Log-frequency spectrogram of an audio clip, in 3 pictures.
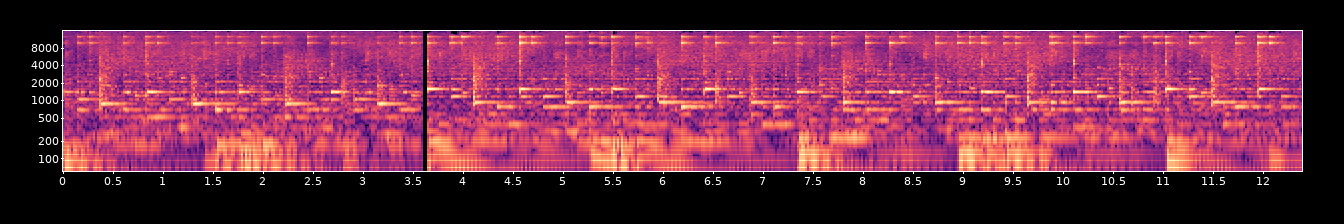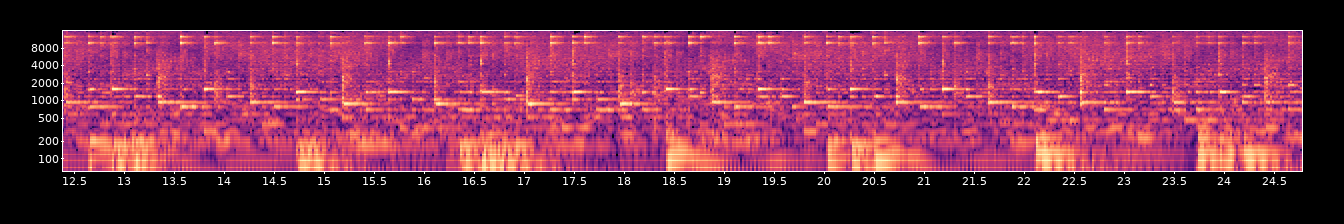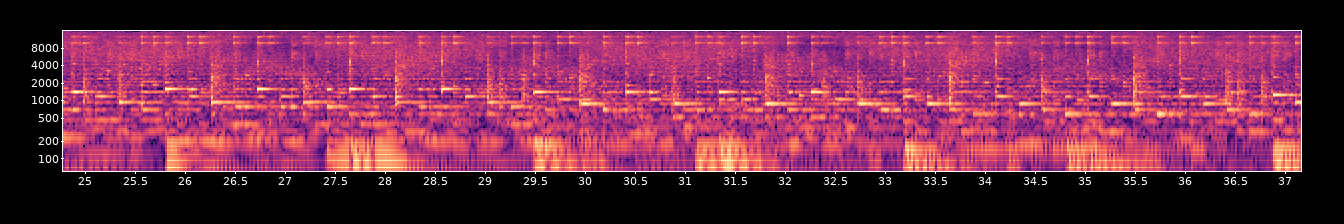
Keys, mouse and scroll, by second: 0.2 click, 0.6 s, 1.5 y, 3.2 click, 3.8 g, 5.0 click, 5.6 s, 6.3 click, 8.2 shift+z, 8.9-10.0 middle drag, 10.0 click, 14.3 g, 15.4 click, 15.5 shift+z, 16.2 `, 16.4 3, 17.0-17.7 scroll down 1, 17.7 click, 18.4 scroll up 1, 19.4 shift+z, 20.3 g, 20.6 z, 22.5 click, 23.1 Tab, 23.2-23.7 typing, 26.1 click, 26.8 Tab, 27.5-27.9 scroll down 1, 27.9 middle click, 28.8 shift+z, 29.7 click, 31.4 click, 32.7 Tab, 33.1 click, 33.9 2, 34.3 click, 35.5 shift+click, 36.1 ctrl+z, 36.8 shift+click.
